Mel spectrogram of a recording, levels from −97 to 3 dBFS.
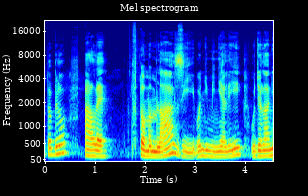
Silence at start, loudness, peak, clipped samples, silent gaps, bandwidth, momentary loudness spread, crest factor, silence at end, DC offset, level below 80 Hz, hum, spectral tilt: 0.05 s; -23 LUFS; -4 dBFS; under 0.1%; none; 17.5 kHz; 8 LU; 18 dB; 0 s; under 0.1%; -78 dBFS; none; -5.5 dB/octave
